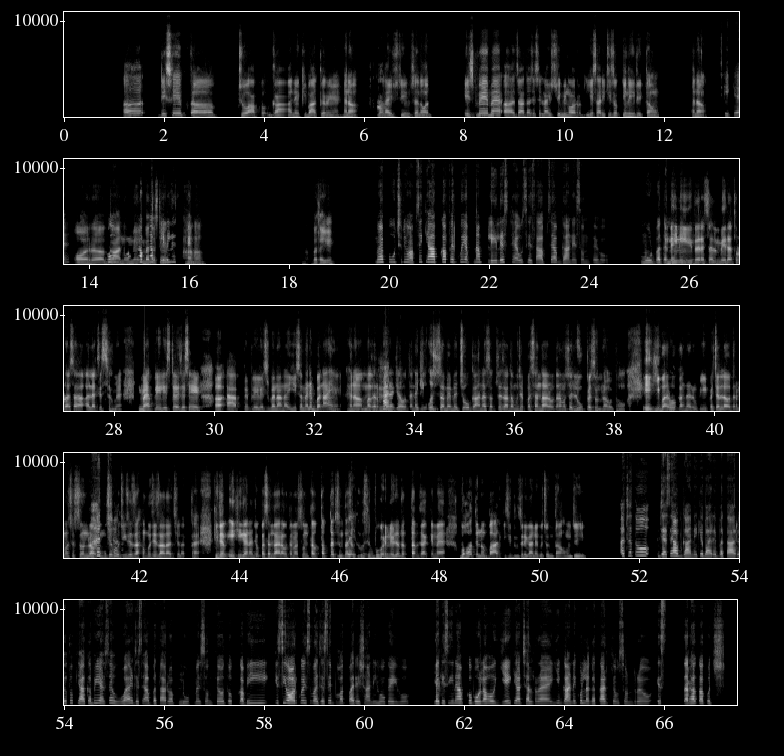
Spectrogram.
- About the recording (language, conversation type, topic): Hindi, podcast, मूड ठीक करने के लिए आप क्या सुनते हैं?
- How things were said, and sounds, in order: in English: "लाइव स्ट्रीम्स एंड ऑल"; in English: "लाइव स्ट्रीमिंग"; in English: "प्लेलिस्ट"; in English: "प्लेलिस्ट"; in English: "मूड"; in English: "सिस्टम"; laughing while speaking: "सिस्टम"; in English: "प्लेलिस्ट"; in English: "प्लेलिस्ट"; in English: "लूप"; laughing while speaking: "पे सुन रहा होता हूँ"; in English: "रिपीट"; tapping; laughing while speaking: "अच्छा"; laughing while speaking: "ज़्या"; in English: "बोर"; laughing while speaking: "बोर"; in English: "लूप"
